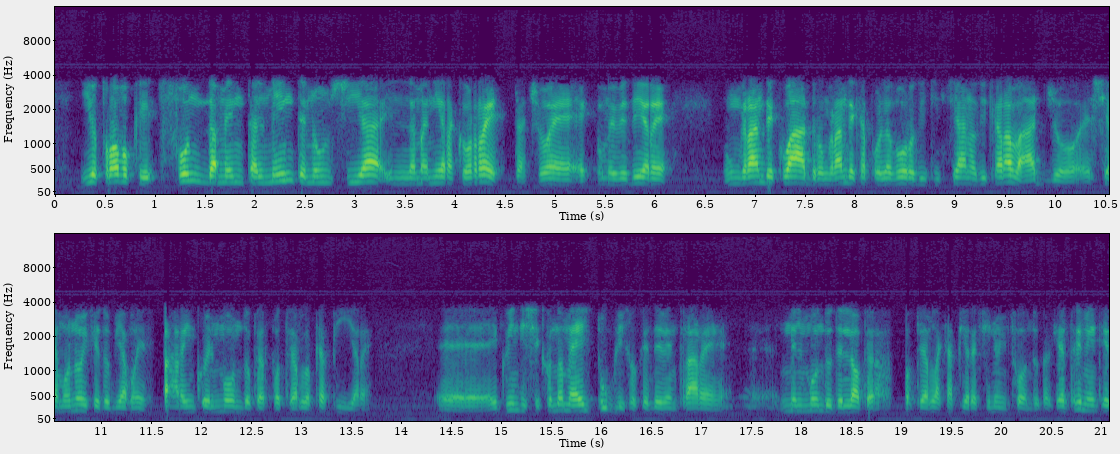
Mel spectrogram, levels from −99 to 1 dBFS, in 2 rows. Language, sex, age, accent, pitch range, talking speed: Italian, male, 40-59, native, 105-125 Hz, 160 wpm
